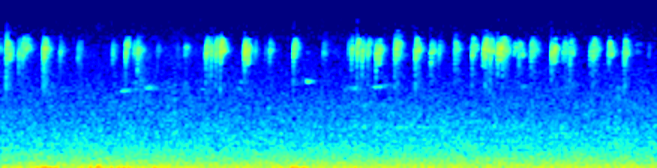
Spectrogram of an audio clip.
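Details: Bushtits feeding on the ground give a steady stream of thin, very high, short tsit notes from several birds at once, over a low rumble of wind.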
